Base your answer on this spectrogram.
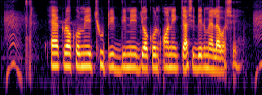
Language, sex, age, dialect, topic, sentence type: Bengali, female, 18-24, Northern/Varendri, agriculture, statement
